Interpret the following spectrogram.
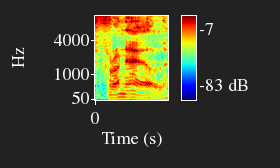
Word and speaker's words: Fresnel: But, um, if you try to rent it, it's spelled Fresno, Fresnel, but it's pronounced Fresnel because it's French.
